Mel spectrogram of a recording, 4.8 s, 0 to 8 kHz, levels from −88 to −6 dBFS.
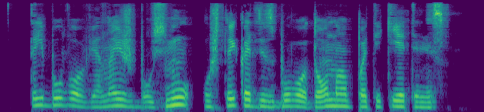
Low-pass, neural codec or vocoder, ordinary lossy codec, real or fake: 7.2 kHz; codec, 16 kHz in and 24 kHz out, 2.2 kbps, FireRedTTS-2 codec; AAC, 32 kbps; fake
